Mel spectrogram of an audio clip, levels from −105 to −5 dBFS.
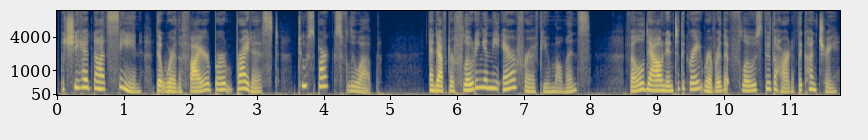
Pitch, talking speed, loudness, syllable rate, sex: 215 Hz, 200 wpm, -21 LUFS, 4.8 syllables/s, female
